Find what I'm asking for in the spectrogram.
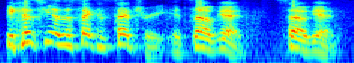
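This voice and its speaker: A male streamer talking through a high-pitched chipmunk voice filter, giving playful live game commentary that exclaims and stammers. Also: big pitch swings, rapid-fire, pushed and bright, soft background music, exaggerated voice, rough recording.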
